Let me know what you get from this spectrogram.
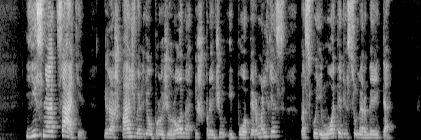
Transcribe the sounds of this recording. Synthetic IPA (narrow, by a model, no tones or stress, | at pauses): jiːsnʲɛɐt̪sɑːkʲeː | ɪɾɐʃpɑːʒʲʋʲɛlʲɡʲɛʊpɾoːʒʲʊɾoːnɑʔɪʃpɾɐd͡ʒʲuːʔiːpoːpʲɛɾmɐlʲkʲeːs | pɐskʊɪimoːt̪ʲɛɾʲɪsʊmʲɛɾɡɐɪt̪ʲɛ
